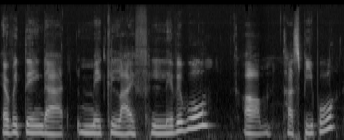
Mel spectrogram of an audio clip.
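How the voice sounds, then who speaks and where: A young woman from Liberia speaks as an interview guest, with a fairly low voice for a woman. She answers thoughtfully, pausing often, using fillers and correcting herself mid-sentence. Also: a little mellow. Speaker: interview guest, conference organizer.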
